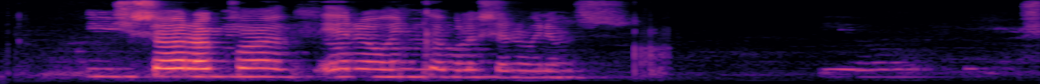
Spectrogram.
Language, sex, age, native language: Icelandic, male, 11, Icelandic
